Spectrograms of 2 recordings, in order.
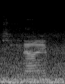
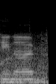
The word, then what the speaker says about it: Kenai: am I saying it right yeah all right keenai Peninsula keenai Peninsula and this is an undisclosed Lake yeah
